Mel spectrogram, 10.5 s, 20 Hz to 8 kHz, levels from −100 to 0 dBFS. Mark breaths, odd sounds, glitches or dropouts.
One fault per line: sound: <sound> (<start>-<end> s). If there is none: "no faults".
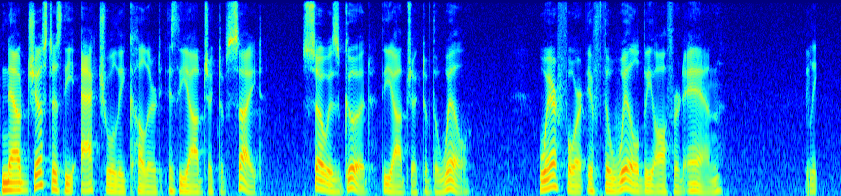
sound: laugh (10.1-10.2 s)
